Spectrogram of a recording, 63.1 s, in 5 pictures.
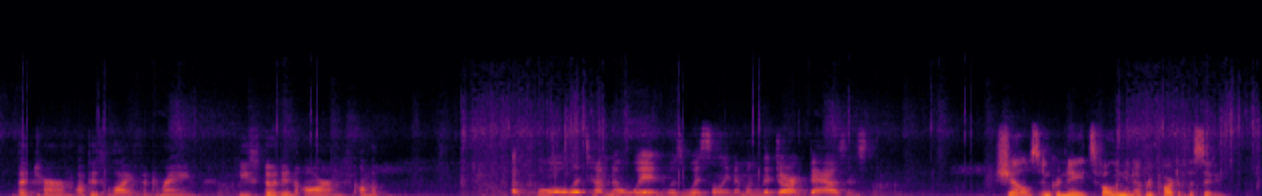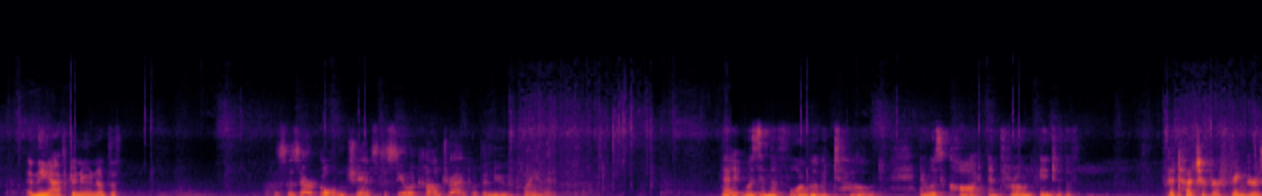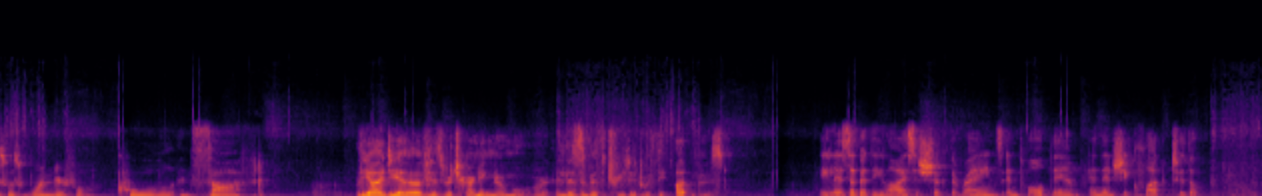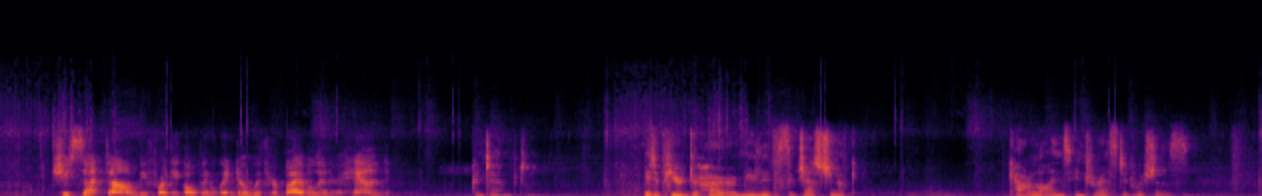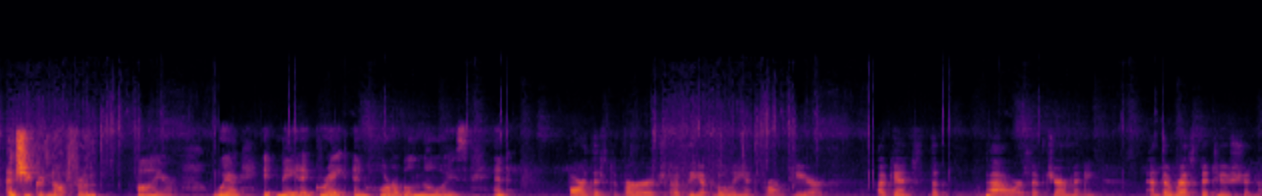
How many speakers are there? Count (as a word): nine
